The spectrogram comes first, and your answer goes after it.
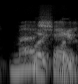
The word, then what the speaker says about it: Machete: Machete. Like Danny Trejo?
